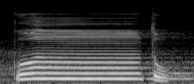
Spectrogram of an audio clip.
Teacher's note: Ini dinamakan dengan ikhfa aqrab. Cara bacanya, nunnya disamarkan, kemudian siap-siap menuju huruf ta. Kuntu. Hukum bacaan ikhfa aqrab, dibacanya juga sambil didengungkan.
